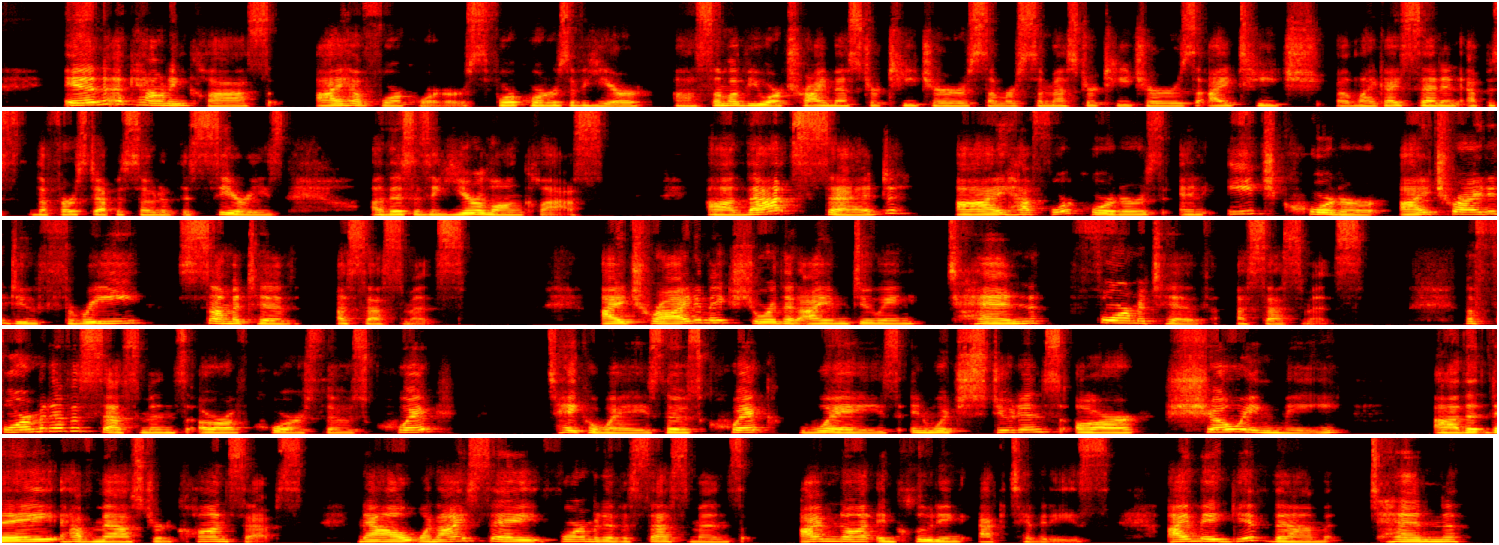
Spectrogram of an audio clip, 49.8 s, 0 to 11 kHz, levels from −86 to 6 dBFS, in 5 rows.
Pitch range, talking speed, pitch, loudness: 165-210 Hz, 135 wpm, 185 Hz, -23 LUFS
